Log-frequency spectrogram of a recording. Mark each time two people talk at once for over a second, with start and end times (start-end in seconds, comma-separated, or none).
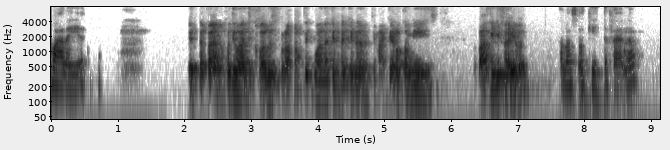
none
